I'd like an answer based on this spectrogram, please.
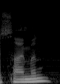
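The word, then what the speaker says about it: Szymon: I turn over to Simon if I pronounce your name well sorry if I don't but it's obviously it's it's the same uh it's polish pronunciation Shimon but Sim is perfectly okay uh so my name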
